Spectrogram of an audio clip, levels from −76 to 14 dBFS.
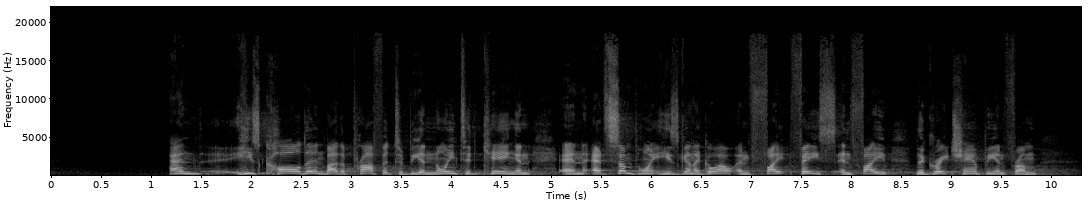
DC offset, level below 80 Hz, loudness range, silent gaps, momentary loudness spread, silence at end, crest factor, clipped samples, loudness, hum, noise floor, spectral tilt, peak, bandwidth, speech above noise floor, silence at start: under 0.1%; -70 dBFS; 1 LU; none; 7 LU; 0.3 s; 20 dB; under 0.1%; -24 LUFS; none; -66 dBFS; -4.5 dB/octave; -4 dBFS; 19 kHz; 43 dB; 1.2 s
